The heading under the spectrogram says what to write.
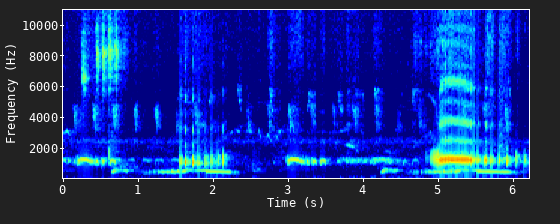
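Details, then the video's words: A gacor (actively singing) zebra dove challenging a rival with its call. Two buzzy pulsed rolls are each followed by low, downward-sliding coos, with quieter rolling notes between them. "SUARA PERKUTUT MEMANGGIL LAWAN"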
